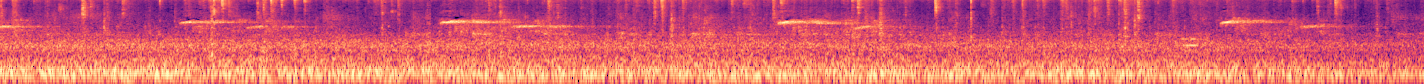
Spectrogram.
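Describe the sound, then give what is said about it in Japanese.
Birdsong on a rainy day: short, high chirps recur every few seconds over a steady hiss, each call brief and fairly faint. “久しぶりのね、鳥の声で開けましたが”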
